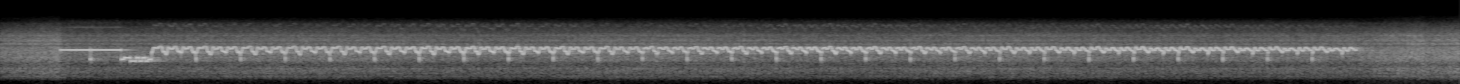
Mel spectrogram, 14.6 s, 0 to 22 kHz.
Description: SSTV (slow-scan television), Martin M1, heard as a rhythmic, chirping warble, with radio static and room echo.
